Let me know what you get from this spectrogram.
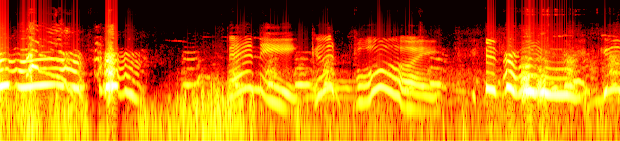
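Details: At sled dog land training in Long Sault, Ontario, two Alaskan Malamutes and a Labrador Retriever howl excitedly before their turn to run. Short arching howls and yelps alternate with brief quiet gaps, and bursts of overlapping voices return near the end.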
